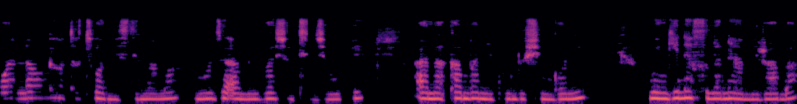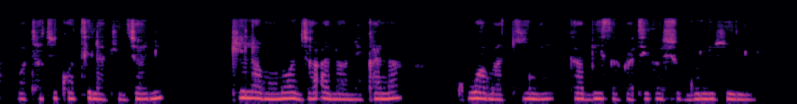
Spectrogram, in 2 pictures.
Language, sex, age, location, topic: Swahili, female, 18-24, Mombasa, government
